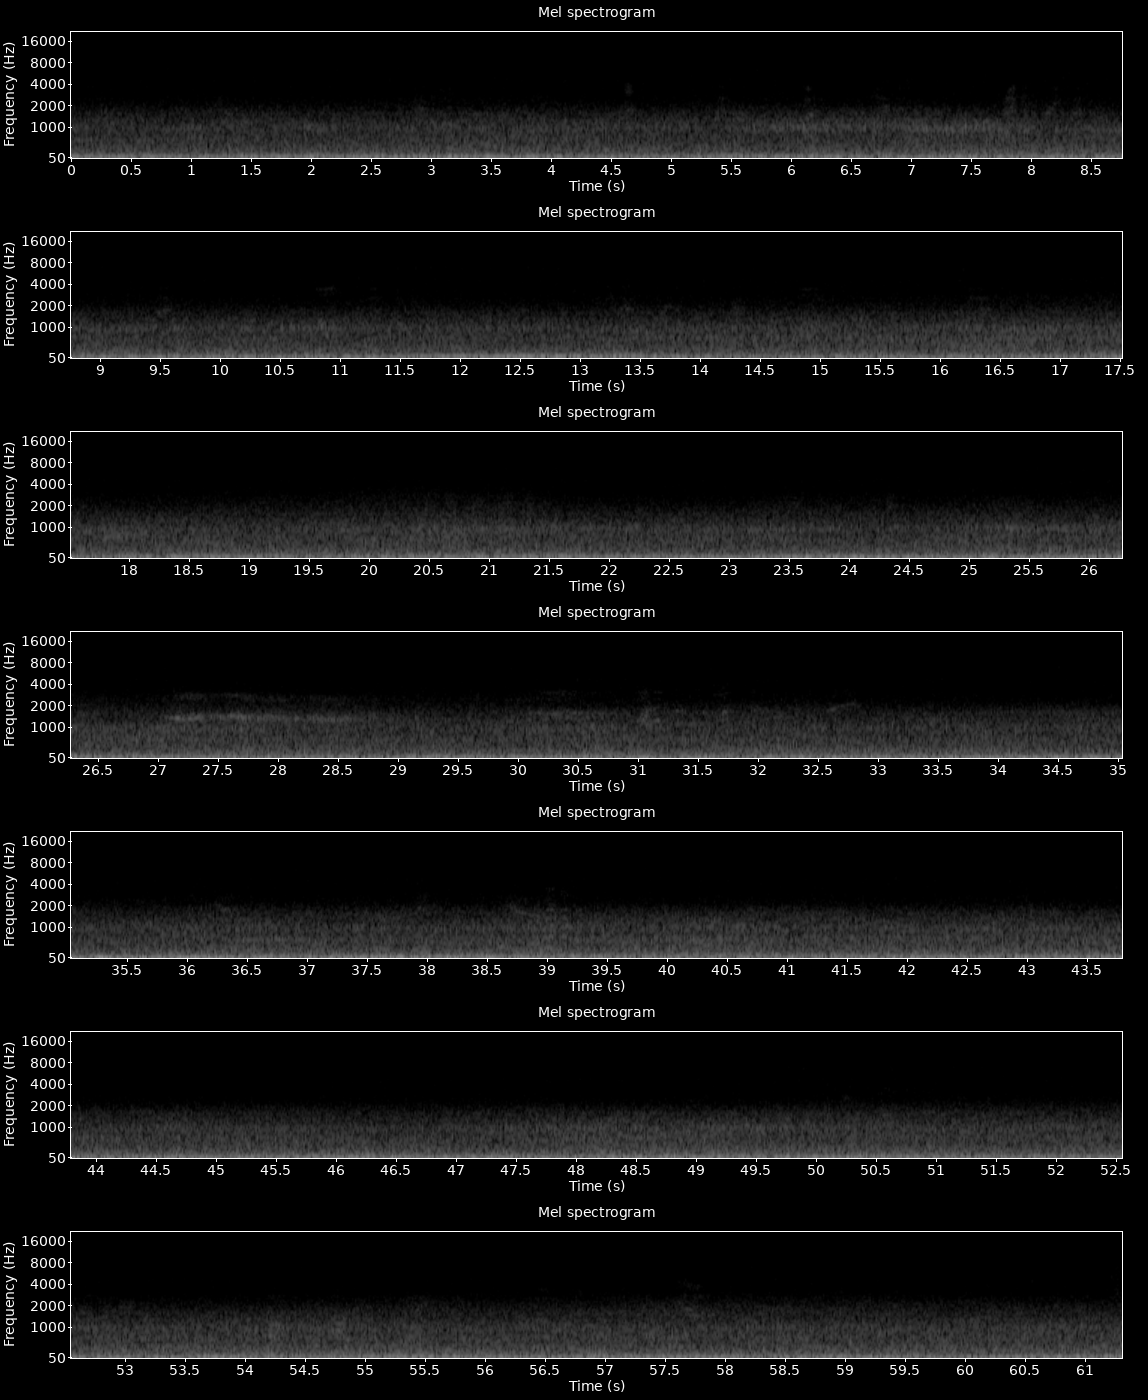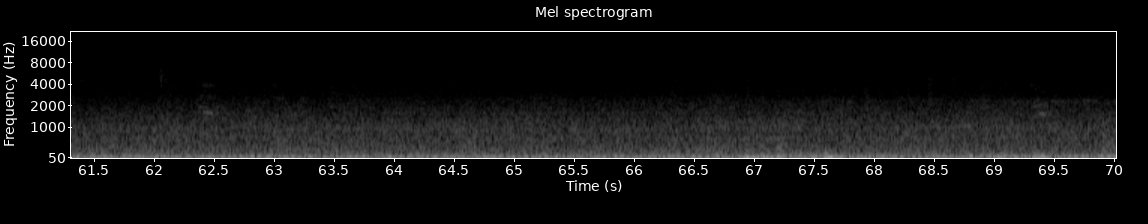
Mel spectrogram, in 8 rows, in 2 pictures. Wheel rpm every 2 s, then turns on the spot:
0, 0, 0, 0, 0, 0, 0, 0, 0, 0, 0, 0, 0, 0, 0, 0, 0, 0, 0, 0, 0, 0, 0, 0, 0, 0, 0, 0, 0, 0, 0, 0, 0, 0, 0.
none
